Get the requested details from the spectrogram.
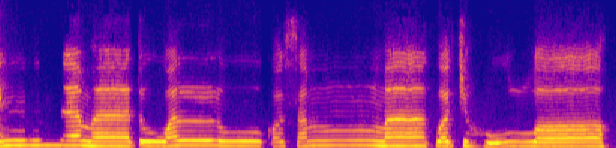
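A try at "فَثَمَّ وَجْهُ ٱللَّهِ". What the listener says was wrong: Nggih, kurang ke tengah. Kurang tekan. Wajh.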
